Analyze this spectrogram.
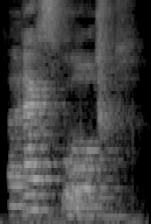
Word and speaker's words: export: That nouns will have the main stress coming. I think first. Okay? First. On the first syllable, that's right. And they sound like what? Import. Export.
